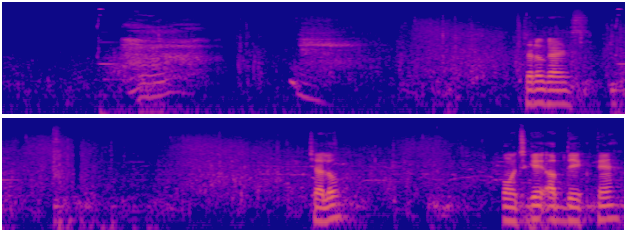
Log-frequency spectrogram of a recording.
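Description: Water splashes as a swimmer strokes through waves.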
